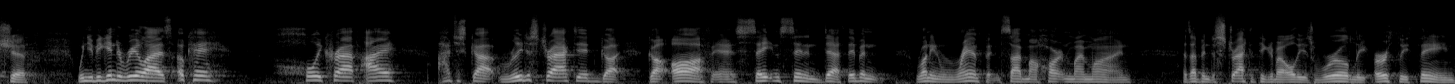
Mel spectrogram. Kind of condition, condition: setting, large echoing room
